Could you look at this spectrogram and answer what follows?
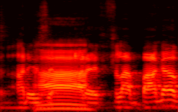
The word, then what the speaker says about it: Arrizabalaga: You're going to talk to us about Kepa Arrizabalaga? Is that how you pronounce it? – Yes, the only thing is on the Z, it's a TH, so it's Arrizabalaga, but it's even for a Spaniard, it's very hard to say.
